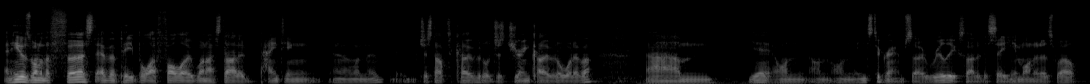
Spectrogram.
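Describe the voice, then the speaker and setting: A man's voice: very deep voice, fast talker. A man from Australia with a rather posh-sounding accent, chatting casually while he paints on a live hobby stream. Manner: relaxed, chatty, self-deprecating.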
